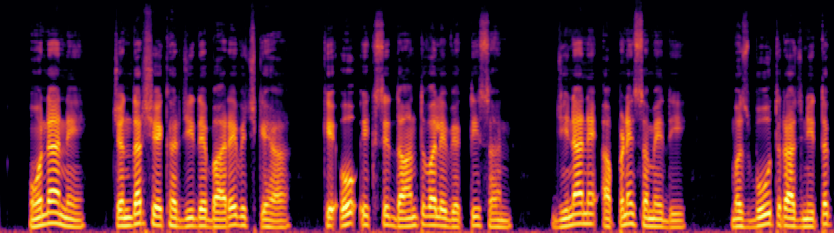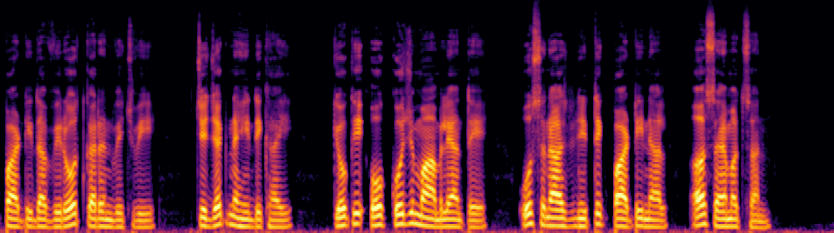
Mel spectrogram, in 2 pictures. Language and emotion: Punjabi, neutral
